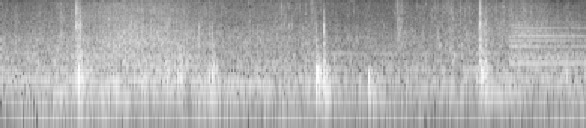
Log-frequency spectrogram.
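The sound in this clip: Oars dip and splash as a rowboat is rowed toward the shore: a few uneven stroke splashes over a faint, steady hiss of wind and water.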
